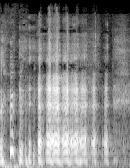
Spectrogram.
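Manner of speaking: giggling laugh. Real, not acted. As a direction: laugh at your own joke. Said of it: "laughing at own joke".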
